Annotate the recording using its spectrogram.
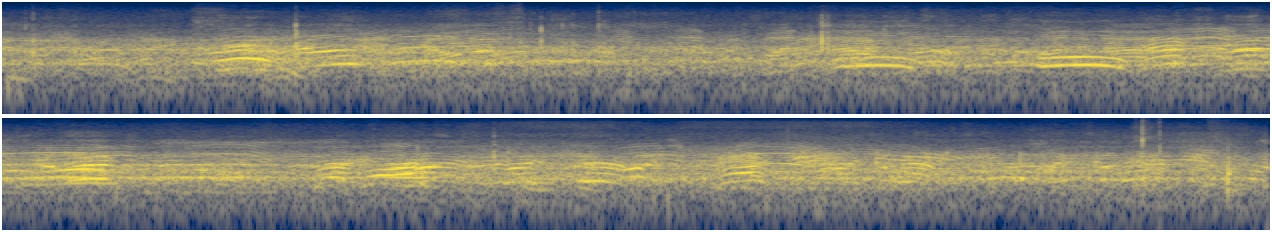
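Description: Young players shout and call to each other across an open field.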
